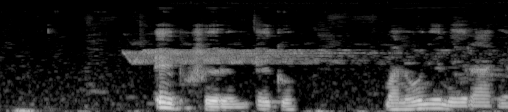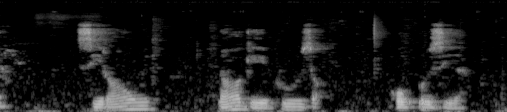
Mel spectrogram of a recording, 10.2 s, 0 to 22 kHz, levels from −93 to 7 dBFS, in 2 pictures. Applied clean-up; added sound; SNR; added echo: classical method Wiener filter.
